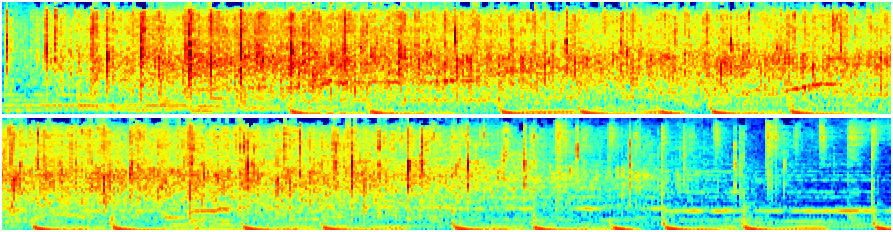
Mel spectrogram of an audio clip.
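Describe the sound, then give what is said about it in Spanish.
Loud, sustained applause from a crowd, a dense wash of many hands clapping, with steady low thumping beats underneath that sound like background music playing along. The applause honors young people of the Latin community who graduated from Japanese schools, and their families. “a todos los jóvenes de la colonia latina que han egresado de las escuelas japonesas y a sus respectivas familias que se han esforzado en acompañar a sus hijos en cada etapa de su vida educativa y le brindamos a ellos unos merecidos aplausos.”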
